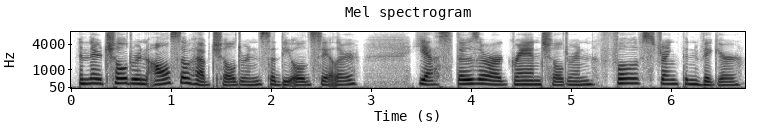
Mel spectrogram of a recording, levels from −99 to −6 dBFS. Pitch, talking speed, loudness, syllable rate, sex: 210 Hz, 185 wpm, -18 LUFS, 4.9 syllables/s, female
